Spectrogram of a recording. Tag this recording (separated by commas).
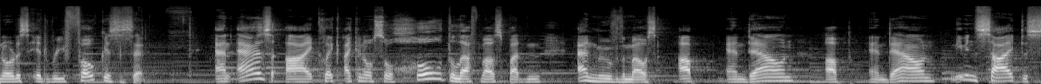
Speech, Music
